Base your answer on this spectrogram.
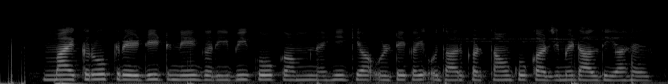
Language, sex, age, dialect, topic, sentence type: Hindi, female, 25-30, Hindustani Malvi Khadi Boli, banking, statement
